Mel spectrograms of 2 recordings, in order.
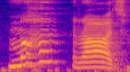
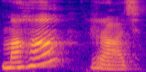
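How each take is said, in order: First: महराज with a short हर, slow; wrong form. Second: महाराज with a long हा, slow; correct form. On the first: Teacher showing pupils a misspelling, slow. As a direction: say महराज, dropping the long आ. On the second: Teacher giving pupils the correct word, slow. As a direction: stretch हा in महाराज. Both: Shown as a demonstration. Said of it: "महराज नहीं होता है".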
